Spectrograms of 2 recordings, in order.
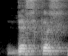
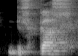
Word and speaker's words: discuss: लेकिन ये जो बहस करने के मानी के साथ लफ्ज होता है, इसका प्रोनाउंसिएशन डिस्कस नहीं है, डिस्कस है, सी पर स्ट्रेस के साथ।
